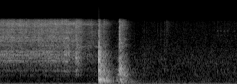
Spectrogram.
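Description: A screwdriver clatters down onto a wooden table.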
